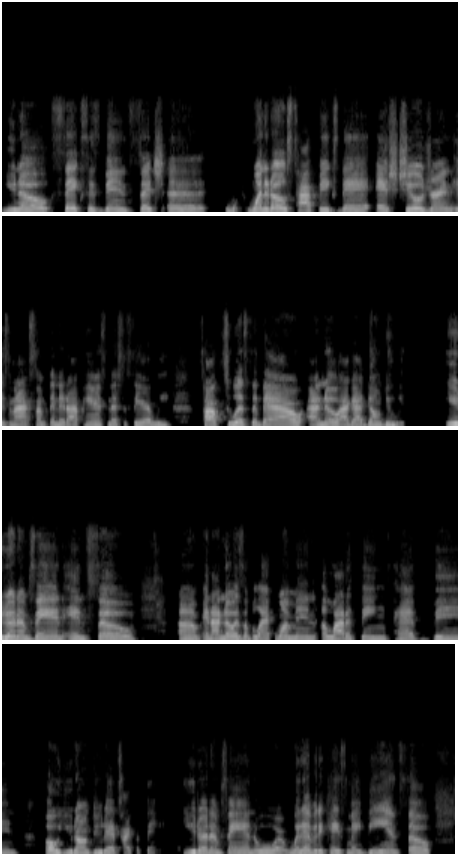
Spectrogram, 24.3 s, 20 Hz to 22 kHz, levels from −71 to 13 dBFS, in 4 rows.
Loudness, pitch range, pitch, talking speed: -22 LUFS, 150-175 Hz, 160 Hz, 185 wpm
